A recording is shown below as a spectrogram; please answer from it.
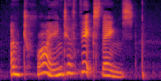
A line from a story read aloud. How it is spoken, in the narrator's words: Dev grumbled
